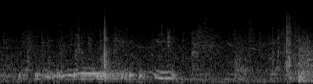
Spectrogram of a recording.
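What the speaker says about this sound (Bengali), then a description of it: "এই হলো পায়রাটা, সুন্দর, হাতে দেখতে পাচ্ছ পুরো বিস্কুট কালার" A biscuit-coloured pigeon coos softly and close by, a low rolling, throaty call repeated a few times against a quiet background.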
